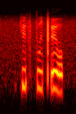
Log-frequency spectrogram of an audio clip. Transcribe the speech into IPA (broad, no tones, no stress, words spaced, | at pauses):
kĩftʷi pʼʏo̯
